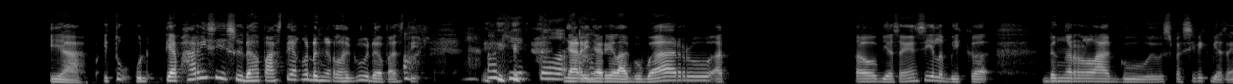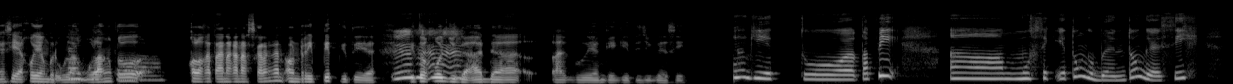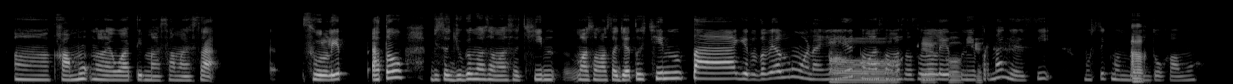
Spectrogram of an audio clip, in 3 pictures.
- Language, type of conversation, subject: Indonesian, podcast, Kapan musik membantu kamu melewati masa sulit?
- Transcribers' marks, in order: background speech; chuckle; in English: "on repeat"; tapping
